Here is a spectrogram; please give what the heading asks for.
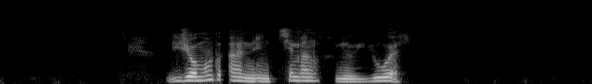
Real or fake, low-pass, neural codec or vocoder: fake; 5.4 kHz; codec, 16 kHz in and 24 kHz out, 0.6 kbps, FocalCodec, streaming, 2048 codes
